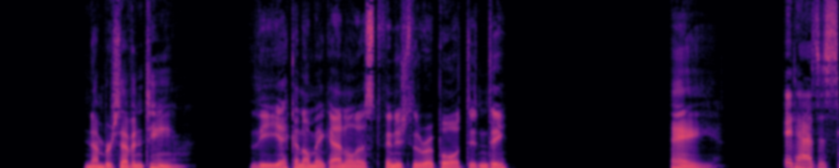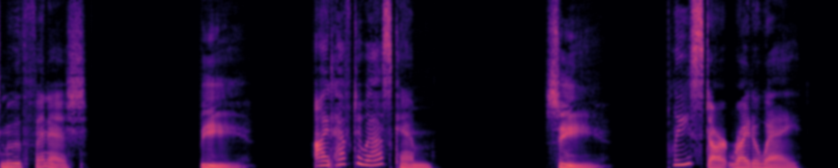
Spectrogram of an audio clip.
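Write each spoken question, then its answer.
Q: The economic analyst finished the report, didn't he?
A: B: I'd have to ask him.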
